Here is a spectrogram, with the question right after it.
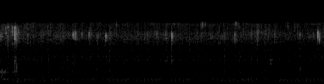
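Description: Eggs fry on a Big Green Egg grill alongside sweet potato hash, giving a soft, steady sizzle dotted with small sharp pops and crackles, fairly quiet and uninterrupted by speech.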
